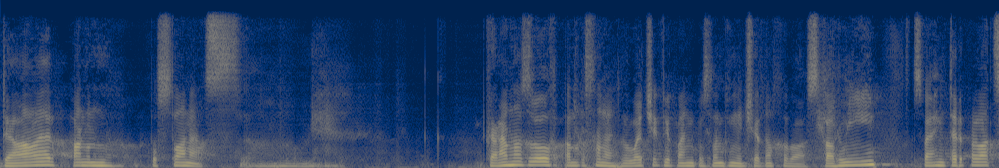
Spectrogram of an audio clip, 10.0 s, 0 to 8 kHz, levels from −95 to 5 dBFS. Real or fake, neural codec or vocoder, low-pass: fake; codec, 16 kHz, 1 kbps, FreqCodec, larger model; 7.2 kHz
